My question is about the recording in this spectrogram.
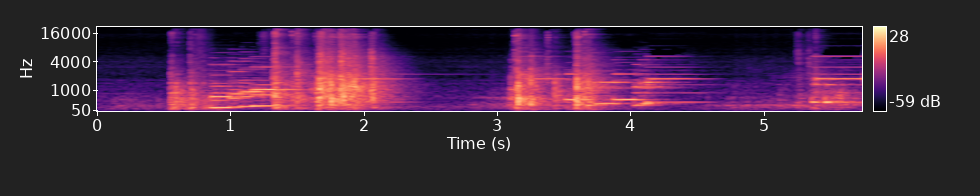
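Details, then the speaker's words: Bally Paragon pinball, AS-2518-50 sound board after replacing one chip in a new socket: bursts of electronic tones, rising sweeps and thunks come through cleanly. The board works, though the end and game-over sounds seem not quite right. "But it makes sound, so we know the sound board works."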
